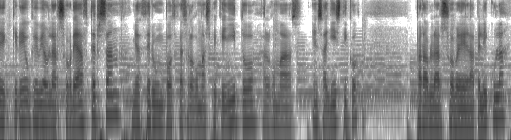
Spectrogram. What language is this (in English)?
Spanish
